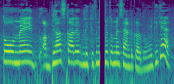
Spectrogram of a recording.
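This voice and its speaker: A woman's voice: high voice, normal speed, a little mellow, slight background noise. A woman teacher giving a Sanskrit grammar lesson to students, patient, repeating each term and checking that they understand.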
